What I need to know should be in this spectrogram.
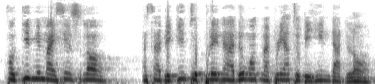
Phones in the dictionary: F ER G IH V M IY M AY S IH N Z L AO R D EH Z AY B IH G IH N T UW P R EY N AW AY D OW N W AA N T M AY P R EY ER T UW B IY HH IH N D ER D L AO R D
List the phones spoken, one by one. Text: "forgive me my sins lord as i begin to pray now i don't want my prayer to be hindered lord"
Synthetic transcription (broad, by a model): F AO G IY V M IY M AY S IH N S L AO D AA S AY B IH G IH N T UW P R EY N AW AY D OW N W AA N T M AY P R EY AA T UW B IY HH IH N D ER D L AO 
